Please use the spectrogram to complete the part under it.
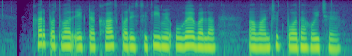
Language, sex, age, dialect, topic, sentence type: Maithili, female, 25-30, Eastern / Thethi, agriculture, statement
